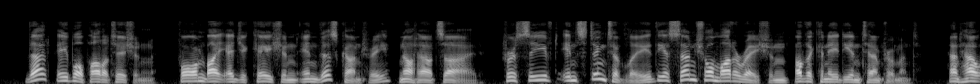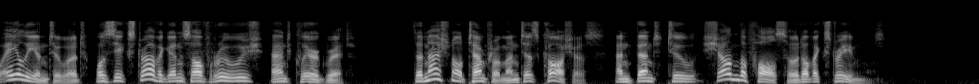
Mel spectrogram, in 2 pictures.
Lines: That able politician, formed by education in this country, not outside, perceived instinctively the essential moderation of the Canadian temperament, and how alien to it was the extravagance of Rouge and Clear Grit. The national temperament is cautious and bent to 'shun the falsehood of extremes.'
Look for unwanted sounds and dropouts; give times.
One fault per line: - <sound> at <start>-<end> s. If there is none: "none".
none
